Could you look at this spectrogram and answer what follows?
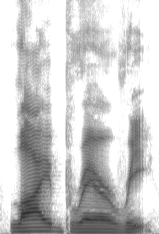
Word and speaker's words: library: that's not correct okay so this one has to have this r library lie br and then the br is sort of like i guess that'd be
